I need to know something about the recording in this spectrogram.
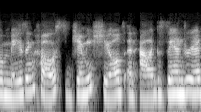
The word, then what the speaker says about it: Alexandria: Just want to make sure that y'all know it's Alexandria. Look at him looking like that. I don't care. I'm saying it. It's a little hard for people to break habits and call me my full 5 syllables.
